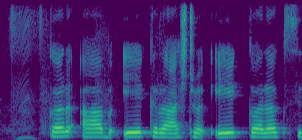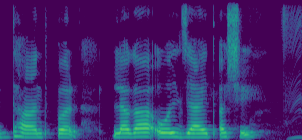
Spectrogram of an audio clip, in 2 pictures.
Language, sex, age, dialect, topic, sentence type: Maithili, female, 18-24, Southern/Standard, banking, statement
